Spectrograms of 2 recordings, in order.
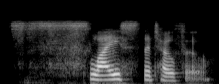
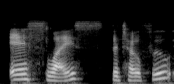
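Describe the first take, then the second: First: The word starts directly with the S sound. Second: An extra vowel sound comes before the S. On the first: The speaker calls it right. "it's just slice the tofu" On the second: The speaker calls it wrong. "so it's not a slice the tofu"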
